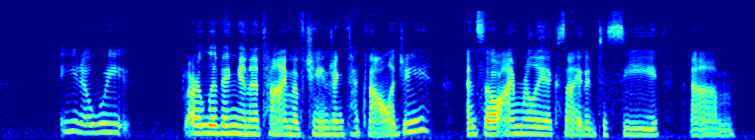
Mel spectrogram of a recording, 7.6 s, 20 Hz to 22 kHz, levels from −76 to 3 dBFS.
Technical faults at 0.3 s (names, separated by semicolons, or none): none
